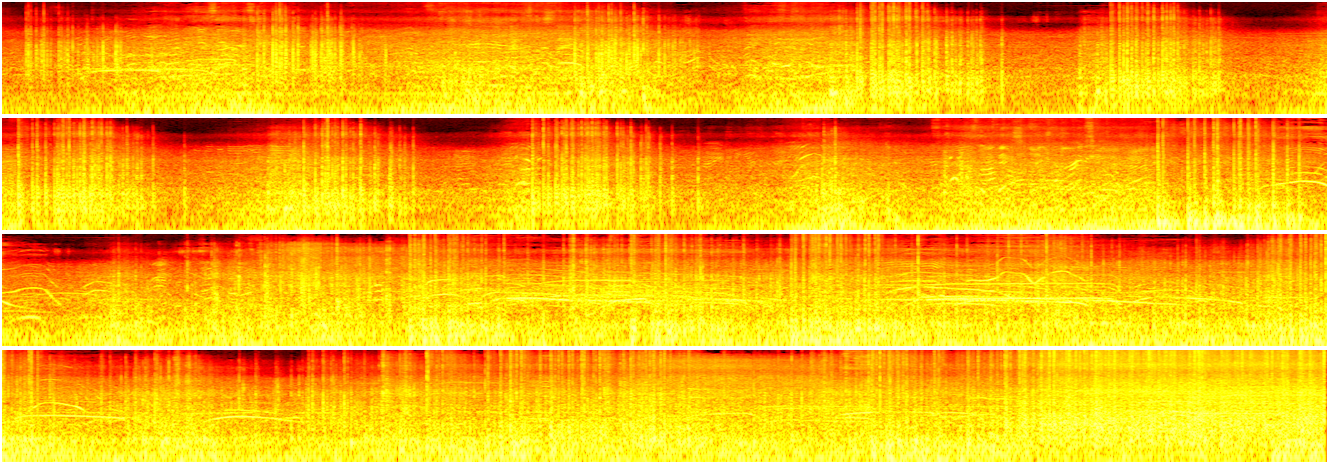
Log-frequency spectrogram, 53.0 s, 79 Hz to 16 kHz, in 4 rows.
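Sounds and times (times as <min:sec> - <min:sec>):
fireworks crackling and popping: 0:00.0 - 0:53.0.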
